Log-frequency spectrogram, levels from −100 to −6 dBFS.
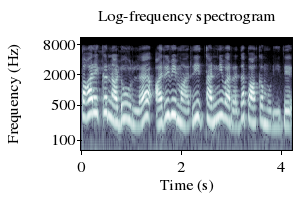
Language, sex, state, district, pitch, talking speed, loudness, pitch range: Tamil, female, Tamil Nadu, Nilgiris, 245 Hz, 115 wpm, -16 LUFS, 220-295 Hz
